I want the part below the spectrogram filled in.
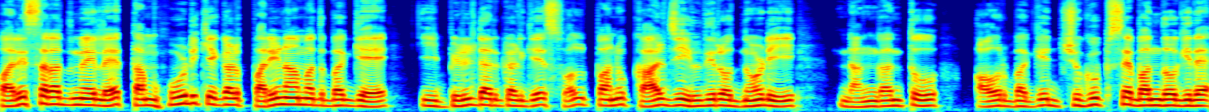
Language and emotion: Kannada, disgusted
